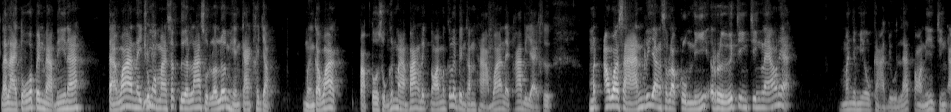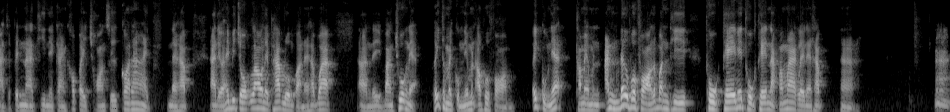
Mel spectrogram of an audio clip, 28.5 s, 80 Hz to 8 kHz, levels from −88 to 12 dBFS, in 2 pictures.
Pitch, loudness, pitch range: 130 Hz, -23 LUFS, 105-150 Hz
